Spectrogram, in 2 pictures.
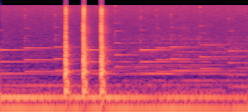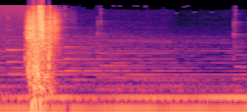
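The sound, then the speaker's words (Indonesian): Three sharp, evenly spaced bangs on the door of the neighbouring room at night, then after a pause a heavy, louder crash as the door is broken down, leaving a low steady hum with no talking. “Ku gedor lagi pintu kamar sebelah hingga ku dobrak pintunya.”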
